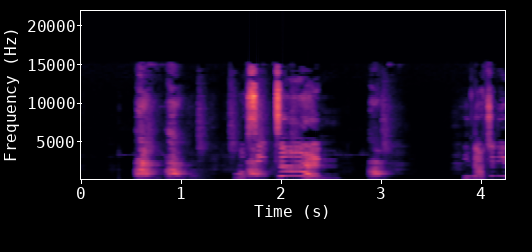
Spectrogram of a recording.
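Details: Indoors, 12-year-old Miniature Schnauzer Jessie barks at 3-year-old George for sleeping where she wants to be; loud harmonic barks, one sliding downward in a drawn-out yelp, four or five calls in quick succession.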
